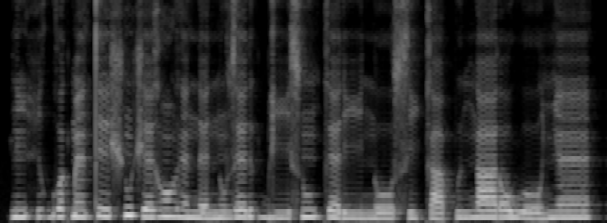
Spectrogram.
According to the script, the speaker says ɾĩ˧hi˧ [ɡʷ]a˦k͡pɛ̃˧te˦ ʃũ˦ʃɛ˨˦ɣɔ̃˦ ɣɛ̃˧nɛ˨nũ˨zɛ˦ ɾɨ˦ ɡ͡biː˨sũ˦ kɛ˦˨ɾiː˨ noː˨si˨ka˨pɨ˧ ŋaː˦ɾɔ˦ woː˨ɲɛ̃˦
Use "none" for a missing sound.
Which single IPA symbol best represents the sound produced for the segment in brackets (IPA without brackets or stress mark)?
ɡʷ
